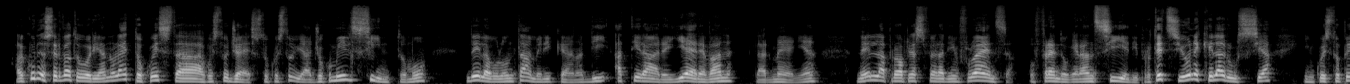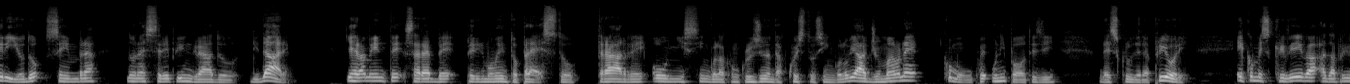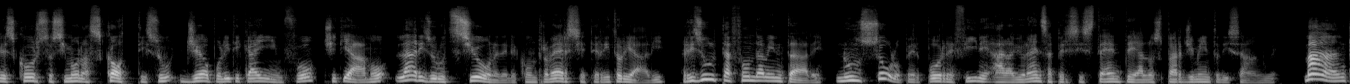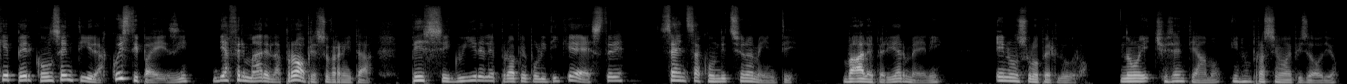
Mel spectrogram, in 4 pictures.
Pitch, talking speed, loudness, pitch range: 140 Hz, 145 wpm, -26 LUFS, 115-160 Hz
